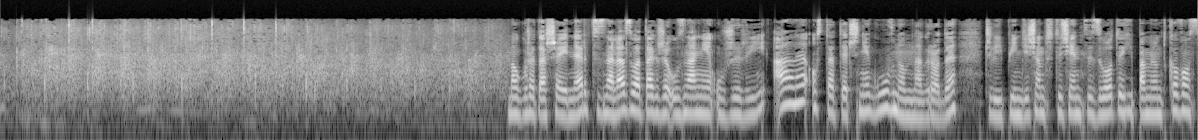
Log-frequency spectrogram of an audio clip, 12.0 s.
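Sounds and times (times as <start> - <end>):
audience applause at award gala: 0.0 - 5.3
speech: 5.1 - 11.9.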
